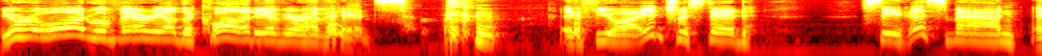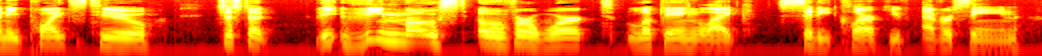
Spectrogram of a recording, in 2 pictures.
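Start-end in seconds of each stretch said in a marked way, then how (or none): 0.0-7.6 tired, blunt, loud, bored announcer tone. The noble who runs the city makes a public announcement, Baron Vigard Raynal loudly. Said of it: "A gentleman steps up. / And that is the noble who runs the city. That's Baron Vigard Raynal. / he says very loudly, / He looks tired".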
